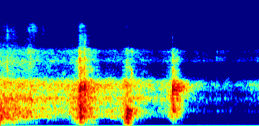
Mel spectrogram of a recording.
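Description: High heels click on a hard floor.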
